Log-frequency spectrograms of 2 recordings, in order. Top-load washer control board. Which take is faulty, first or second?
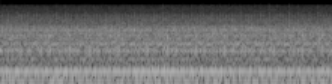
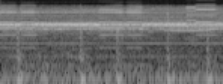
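second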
